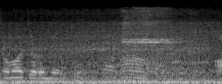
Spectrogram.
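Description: A man speaking in short phrases over a steady low rumble, with a brief high thin tone a little past halfway.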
